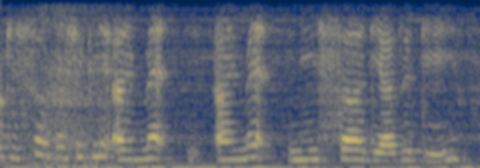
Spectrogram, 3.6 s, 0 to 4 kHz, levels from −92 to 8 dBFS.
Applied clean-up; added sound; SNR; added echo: none; Breathing; 15 dB; reverberation time 0.2 s.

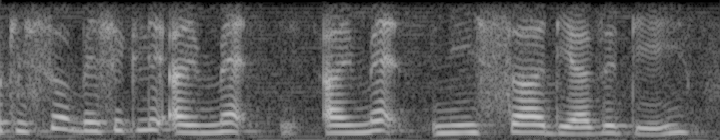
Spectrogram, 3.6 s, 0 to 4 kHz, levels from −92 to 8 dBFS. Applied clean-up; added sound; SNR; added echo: none; none; none; none.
